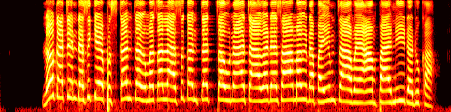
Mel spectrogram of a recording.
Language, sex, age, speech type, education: Hausa, female, 15-29, read, primary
